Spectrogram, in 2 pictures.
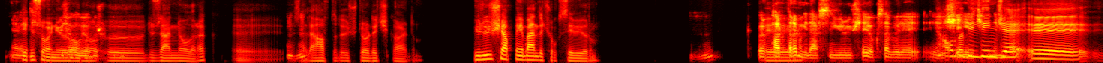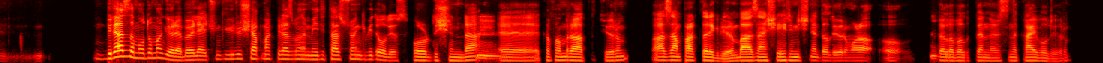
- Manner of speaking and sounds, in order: other background noise; distorted speech; tapping
- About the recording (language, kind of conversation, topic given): Turkish, unstructured, Düzenli spor yapmanın günlük hayat üzerindeki etkileri nelerdir?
